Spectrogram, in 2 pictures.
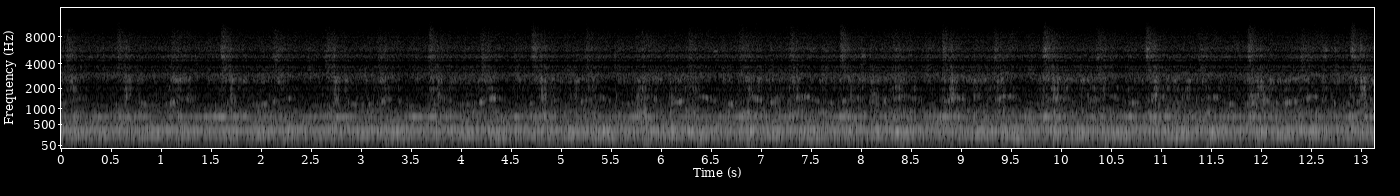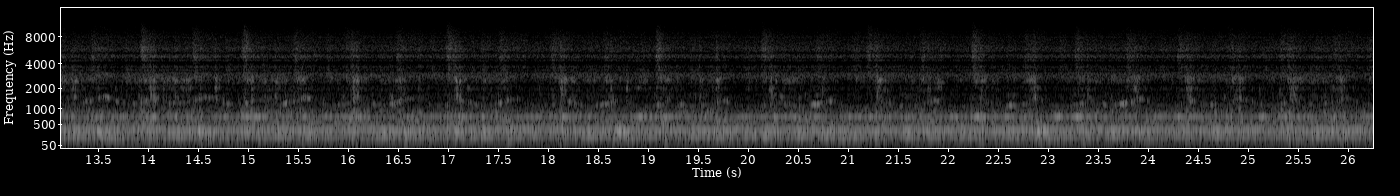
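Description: Feet thud in a steady rhythm on a treadmill belt.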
